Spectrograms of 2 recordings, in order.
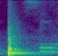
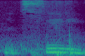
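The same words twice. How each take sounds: First: Louder burst, pitched up a touch; sudden loud. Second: Murmured softly to herself. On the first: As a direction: blurt it out loud. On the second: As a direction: drop it to a soft murmur. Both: Real, not acted. Murmuring to herself while reading.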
